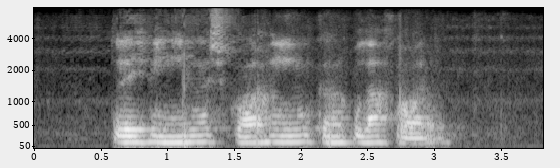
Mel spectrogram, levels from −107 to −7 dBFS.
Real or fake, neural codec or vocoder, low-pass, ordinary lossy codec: fake; codec, 24 kHz, 6 kbps, HILCodec; 7.2 kHz; Opus, 16 kbps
